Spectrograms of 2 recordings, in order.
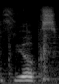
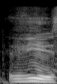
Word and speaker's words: VieuX: For all of you other stubborn individuals, it's VieuX, but it's VieuX. VieuX. Say it like a nice, sexy, you know.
